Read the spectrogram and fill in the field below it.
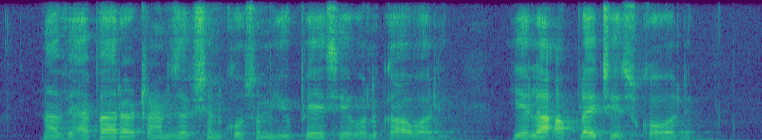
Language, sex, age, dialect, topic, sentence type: Telugu, male, 18-24, Utterandhra, banking, question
